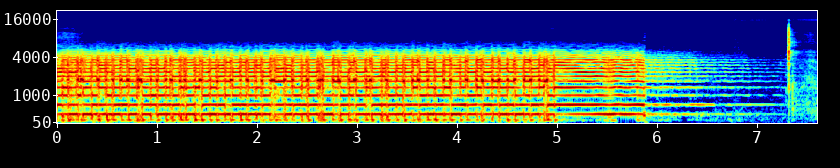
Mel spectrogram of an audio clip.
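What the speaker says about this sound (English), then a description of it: "we just pick it as quick as we can up and down." Tremolo picking an E note on a guitar's B string: rapid, even up-and-down picked repetitions of one sustained, bright note, loud and steady, then stopping and ringing out before a brief final click.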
